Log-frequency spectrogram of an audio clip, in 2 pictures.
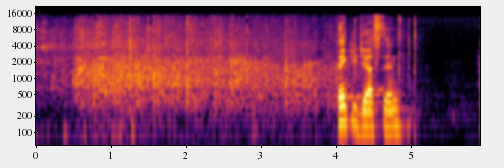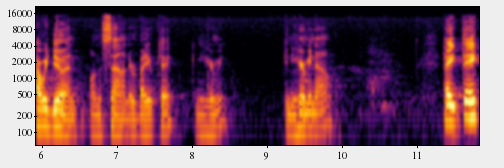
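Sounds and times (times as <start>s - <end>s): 
church congregation applause welcoming a guest speaker to a morning service: 0.0s - 4.4s
speech: 4.0s - 5.0s, 5.9s - 8.6s, 9.2s - 10.0s, 11.4s - 11.8s.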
